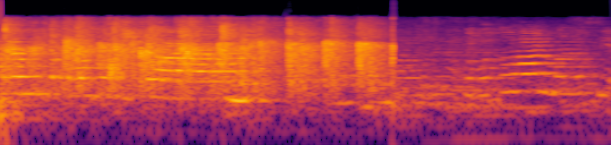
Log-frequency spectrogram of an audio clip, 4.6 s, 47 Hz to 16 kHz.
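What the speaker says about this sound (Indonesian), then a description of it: "tepuk tangan untuk kelompok 2." Seventh-grade students in a social studies classroom clap for group 2 after its presentation. Dense, steady clapping with voices mixed in runs for about three seconds, then stops abruptly as talk continues.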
